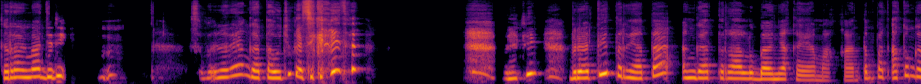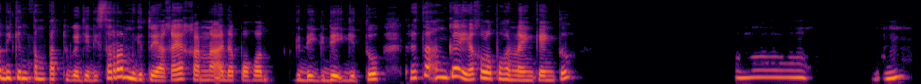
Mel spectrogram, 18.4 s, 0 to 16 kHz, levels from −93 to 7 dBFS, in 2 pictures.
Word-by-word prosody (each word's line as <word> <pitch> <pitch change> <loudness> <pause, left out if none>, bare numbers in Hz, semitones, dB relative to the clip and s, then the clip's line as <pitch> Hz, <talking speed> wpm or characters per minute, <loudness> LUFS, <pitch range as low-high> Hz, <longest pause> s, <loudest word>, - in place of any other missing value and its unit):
Keren 305 +3 +3
banget, 325 -1 +5
jadi 375 - +6 0.4
mhm? 330 +7 -11 0.7
Sebenarnya, 295 +8 -2
nggak 295 -1 +2
tahu 280 -1 +8
juga 460 -7 +3
sih 320 +1 +2
kayak, 310 -3 +7 1.4
ka - - -1 0.2
Berarti 260 - +4 0.4
berarti 280 +7 +7
ternyata, 290 -3 +1 0.2
enggak 280 0 +2
terlalu 260 -2 +1
banyak 235 0 +1
kayak 195 -3 -7
makan 180 0 -12
tempat, 280 +4 -7
atau 280 +7 -5
nggak 325 -6 0
bikin 275 -1 -1
tempat 235 -2 -6
juga 200 -3 -6
jadi 185 0 -8
seram, 305 - -1
gitu 220 -3 -8
ya 175 - -4
Kak 205 +4 -3
ya, - - -13
karena 195 -2 -7
ada 190 - -6
pohon 190 +1 -6 0.2
gede-gede 190 -1 -2
gitu? 225 +6 -2 0.2
Ternyata 280 +6 -4
enggak 330 +3 +1
ya, 220 - +1
kalau 265 -2 +1
pohon 230 -5 -4
lengkeng, 185 0 -5
tuh. 295 +4 -6 1.6
Oh. 305 0 -8 0.6
Mhm? 265 +7 -4
270 Hz, 145 wpm, -22 LUFS, 210-300 Hz, 1.6 s, tahu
